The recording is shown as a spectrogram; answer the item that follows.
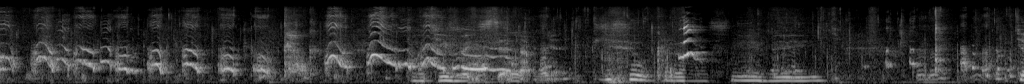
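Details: Jämthund puppies at a kennel in 2012, a run of rapid high squeaky whines and yelps, some lower growly sounds midway, with a person's voice faintly heard.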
